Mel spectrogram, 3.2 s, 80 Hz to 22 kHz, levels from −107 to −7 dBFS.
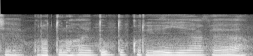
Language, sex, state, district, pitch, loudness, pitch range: Chakma, male, Tripura, Unakoti, 160 Hz, -15 LUFS, 155-165 Hz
